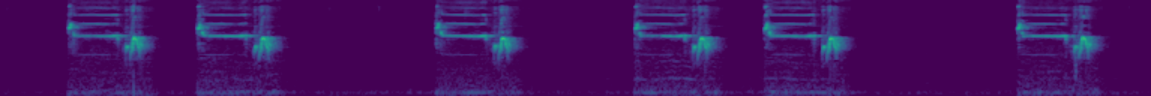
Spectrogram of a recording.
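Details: Male prenjak merah, or red prinia, singing as a lure: six brief phrases, each a ringing high note with overtones sliding into a buzzy chatter, some in close pairs, with silent pauses between.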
